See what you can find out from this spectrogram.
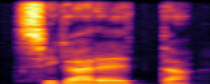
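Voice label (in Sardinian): "sigareta", female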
